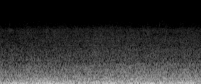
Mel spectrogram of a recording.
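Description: A bus travelling at steady speed, heard from inside the cabin: a continuous low rumble of tyres and drivetrain with no sudden events.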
